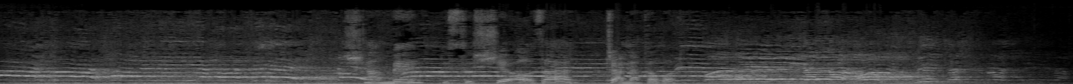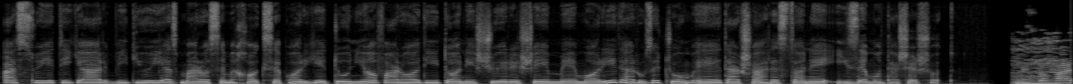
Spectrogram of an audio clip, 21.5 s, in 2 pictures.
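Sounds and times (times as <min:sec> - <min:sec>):
crowd chanting anti-government slogans: 0:00.0 - 0:10.8
speech: 0:03.7 - 0:07.0, 0:10.8 - 0:21.4.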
